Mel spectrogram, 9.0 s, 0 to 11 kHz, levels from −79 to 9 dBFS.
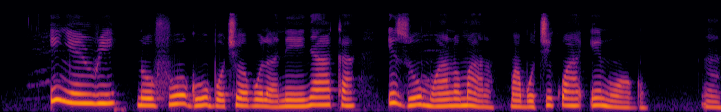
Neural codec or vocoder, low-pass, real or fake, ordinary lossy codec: none; 7.2 kHz; real; MP3, 48 kbps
